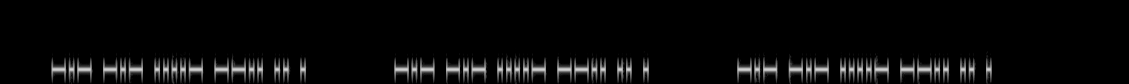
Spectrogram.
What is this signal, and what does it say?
Morse code, heard as a keyed tone, about 28 wpm, 700 Hz. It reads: KK4ZIE KK4ZIE KK4ZIE
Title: USA Call Signs - 6 Characters - Repeated 3x - 28wpm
